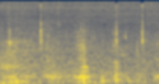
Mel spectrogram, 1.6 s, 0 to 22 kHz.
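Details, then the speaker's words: Lada Kalina 2, 8-valve, 2181 gearbox, about 190,000 km, after lubricating the clutch pedal mechanism and spraying oil on the input shaft: very quiet, only light clicks from the clutch pedal switch, no squeak or creak. Normal quiet clutch pedal. "Слышно только, как микрик тут щелкает, этот выключатель сцепления,"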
